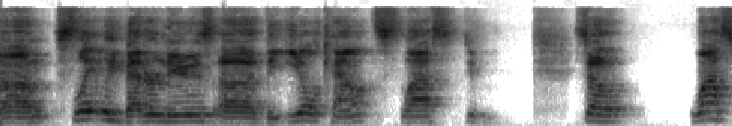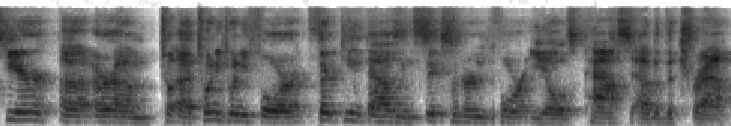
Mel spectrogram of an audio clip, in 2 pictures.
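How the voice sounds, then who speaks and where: High-pitched and bright, sharp in tone, a man's voice shows ordinary pitch variation. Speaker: watershed ecologist presenting at nonprofit meeting. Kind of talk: presentation. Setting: meeting room with audience, streamed on video call. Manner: fast; halting, many fillers.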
